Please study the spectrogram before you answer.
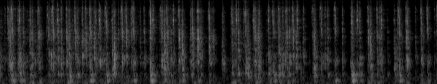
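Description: Fingertips type fast on a mechanical keyboard with clicky switches and PBT plastic keycaps. A rapid, dense stream of bright, sharp clicks and clacks is heard, each key strike short and crisp with almost no ring.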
